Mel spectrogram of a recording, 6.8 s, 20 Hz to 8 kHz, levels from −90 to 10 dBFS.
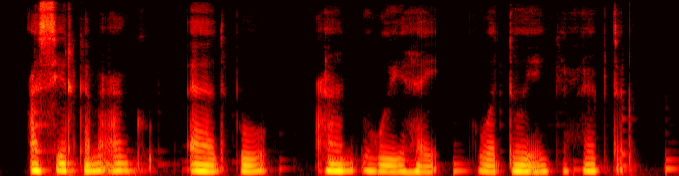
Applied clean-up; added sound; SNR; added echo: neural mask model DeepFilterNet 3.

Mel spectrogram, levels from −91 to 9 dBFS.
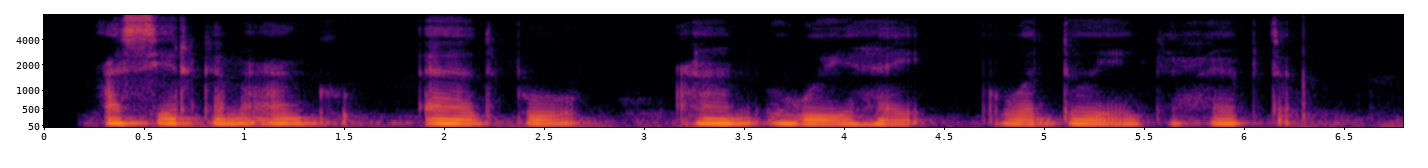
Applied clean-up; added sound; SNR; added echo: none; none; none; none.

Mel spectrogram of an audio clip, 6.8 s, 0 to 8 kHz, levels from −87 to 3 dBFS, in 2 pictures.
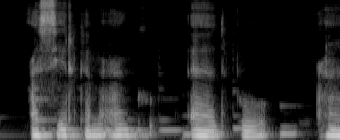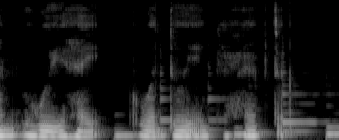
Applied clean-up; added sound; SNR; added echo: classical method log-MMSE.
